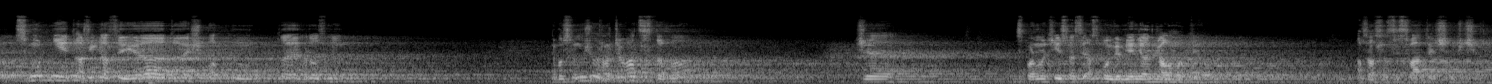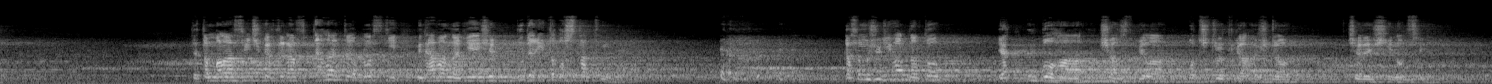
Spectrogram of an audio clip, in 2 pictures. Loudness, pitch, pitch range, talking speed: -22 LUFS, 140 Hz, 120-175 Hz, 125 wpm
